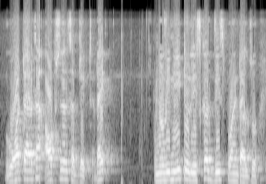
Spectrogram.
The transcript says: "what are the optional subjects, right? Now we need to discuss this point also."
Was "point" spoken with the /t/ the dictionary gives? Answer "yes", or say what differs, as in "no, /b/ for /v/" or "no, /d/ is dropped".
yes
